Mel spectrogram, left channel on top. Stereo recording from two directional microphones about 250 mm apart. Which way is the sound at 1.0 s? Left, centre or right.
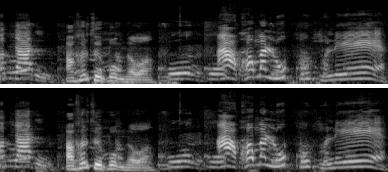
Centre.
